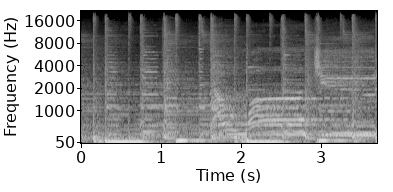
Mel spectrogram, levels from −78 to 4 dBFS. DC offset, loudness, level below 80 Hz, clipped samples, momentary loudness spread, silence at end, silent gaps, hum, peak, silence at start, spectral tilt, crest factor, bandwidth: under 0.1%; -13 LUFS; -18 dBFS; under 0.1%; 3 LU; 0 s; none; none; -4 dBFS; 0 s; -5 dB/octave; 10 dB; over 20 kHz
